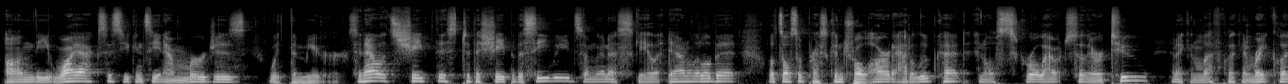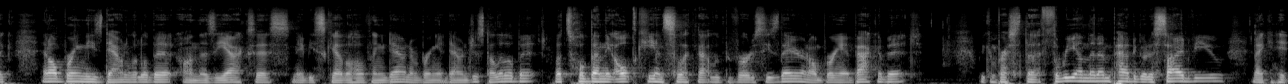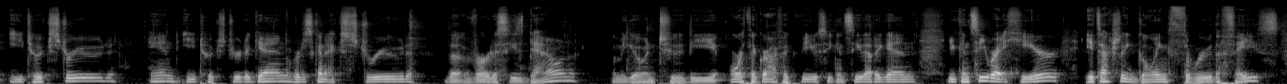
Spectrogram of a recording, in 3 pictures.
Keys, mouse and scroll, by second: 0.8 click, 1.7 middle click, 2.1 click, 2.2 middle click, 2.3-3.4 scroll down 1, 3.4-4.5 scroll up 1, 3.4 typing, 3.5 middle click, 4.2 middle click, 4.5 middle click, 4.5-5.2 scroll down 1, 4.8 middle click, 5.2 s, 5.2-6.4 scroll up 1, 5.4-6.4 middle drag, 6.4 scroll up 1, 6.4 click, 7.3-9.0 scroll up 1, 7.7 ctrl+r, 10.3-12.0 scroll up 1, 12.0 click, 12.8-14.6 middle drag, 13.0-14.6 scroll up 1, 14.6 click, 14.6-16.3 typing, 16.0 click, 17.4 shift+click, 17.7-21.4 middle drag, 17.7-19.4 scroll up 1, 17.9 typing, 19.4-20.0 scroll up 1, 20.2 typing, 21.4 click, 23.2 KP_3, 24.3-25.4 scroll up 1, 25.4 e, 26.8 click, 27.4 e, 28.3 click, 28.6 click, 29.0 middle click, 29.0-31.0 scroll down 1, 29.3 middle click, 29.6-30.7 middle drag, 30.1 ., 30.9 middle click, 31.0-32.0 scroll up 1, 31.4-32.8 middle drag, 31.4-32.0 typing, 32.0-32.8 scroll up 1, 32.8 scroll up 1, 33.0 middle click, 34.0 middle click, 34.0-37.2 scroll up 1, 34.4 middle click, 34.6 shift+middle click, 34.9 shift+middle click, 35.7-37.2 shift+middle drag, 37.5 middle click, 38.2-38.6 middle drag.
